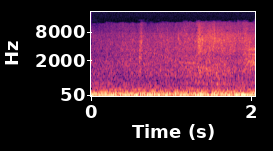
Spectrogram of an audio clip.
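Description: Wind buffeting the microphone, a steady low rumble, with waves washing against shoreline rocks.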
